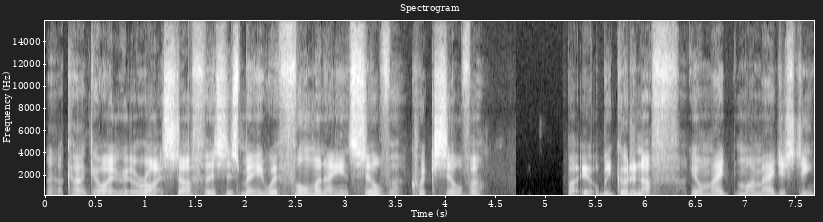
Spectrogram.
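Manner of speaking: elf character voice, a bit gruff. An elf character addresses his Majesty, slightly rough elf voice. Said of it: "kind of in a in a in a in a again slightly rough voice for an elf".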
